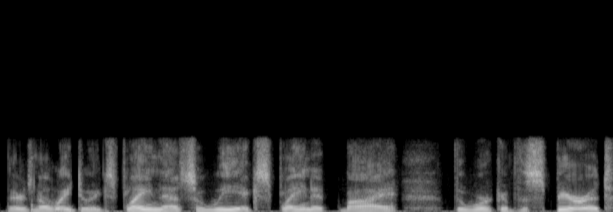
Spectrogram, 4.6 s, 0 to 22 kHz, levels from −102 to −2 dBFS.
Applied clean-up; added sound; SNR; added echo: neural diffusion model UNIVERSE++.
